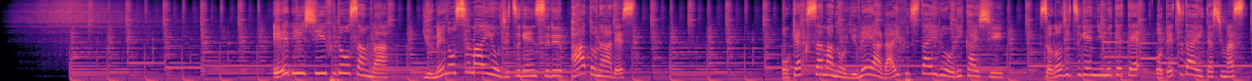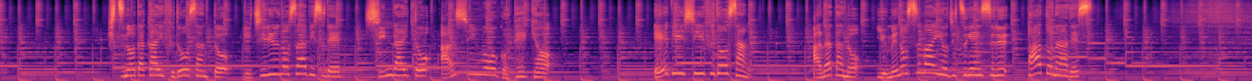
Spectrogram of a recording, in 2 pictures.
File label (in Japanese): 企業CM風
